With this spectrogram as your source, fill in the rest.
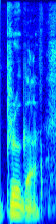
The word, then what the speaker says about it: Brugge: It's not Bruise, it's Buger. I get told off every time I say it wrong.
